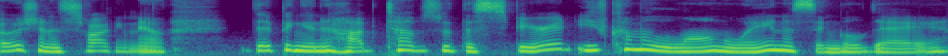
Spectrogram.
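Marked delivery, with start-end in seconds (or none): none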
